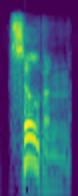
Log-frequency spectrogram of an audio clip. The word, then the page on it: silvern: British English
